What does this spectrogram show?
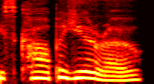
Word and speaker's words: SCAP: Purpose: the Security Content Automation Protocol, pronounced SCAP, combines a number of open standards that are used to enumerate software flaws and configuration issues related to security.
